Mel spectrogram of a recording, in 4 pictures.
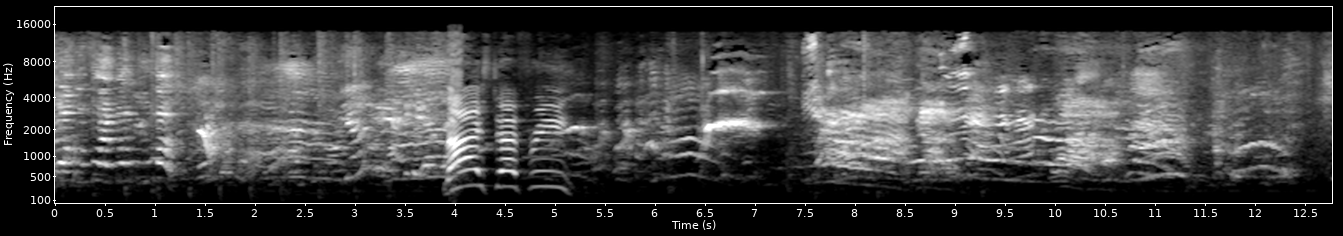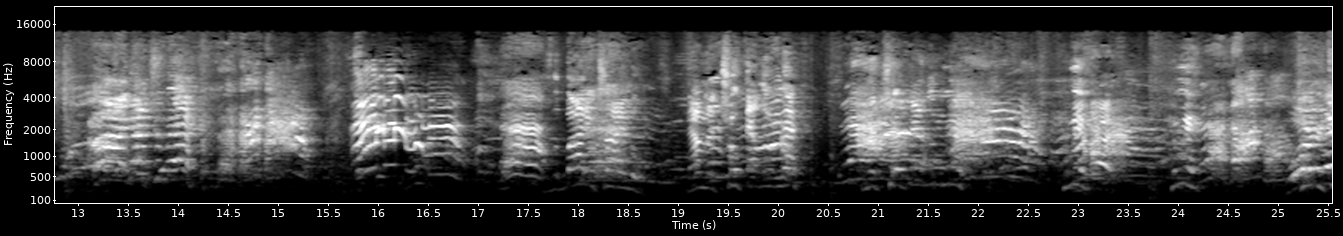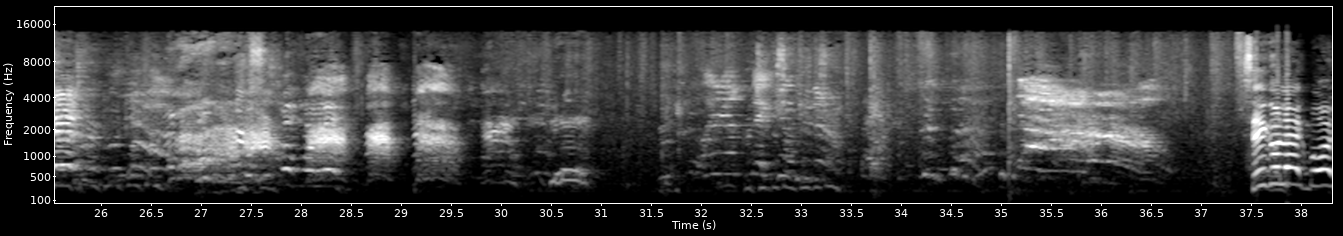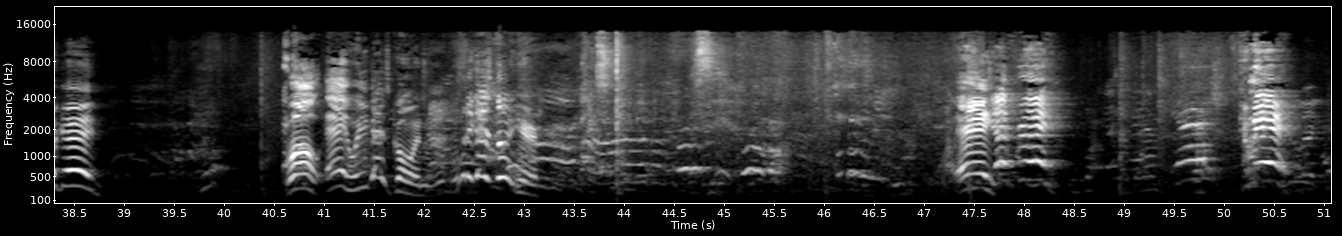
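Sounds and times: people shouting: 6.3 - 14.1
child's high cry: 35.1 - 36.6.

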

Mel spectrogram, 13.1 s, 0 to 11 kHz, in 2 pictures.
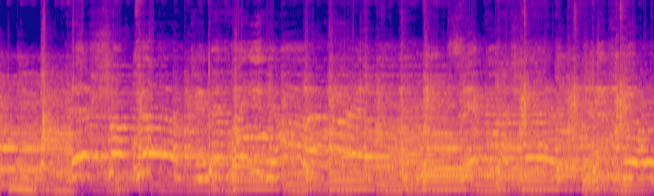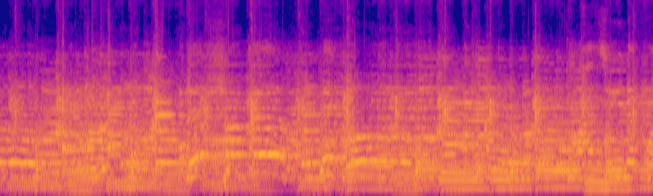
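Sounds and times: acoustic and electric guitars: 0.0 - 13.0
bass: 0.0 - 13.0
hand drum beat: 0.0 - 13.0
sliding melody line: 0.7 - 11.5.

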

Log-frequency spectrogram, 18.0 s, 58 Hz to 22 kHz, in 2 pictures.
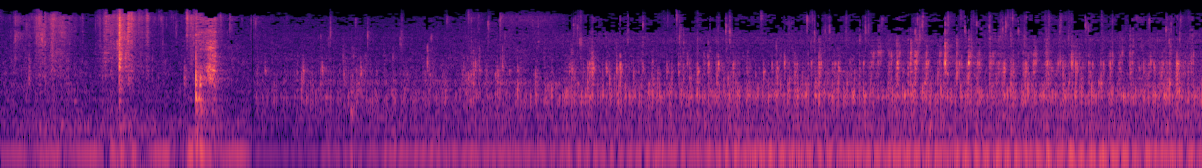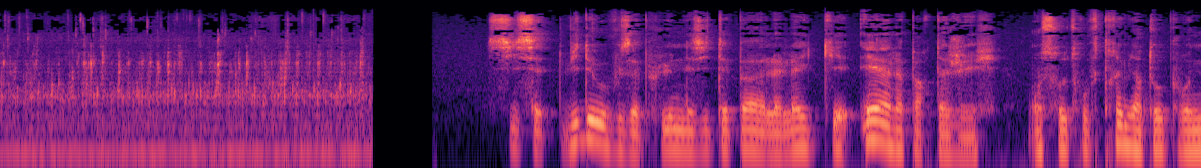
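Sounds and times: food sizzling and bubbling in pan: 1.2 - 11.8.

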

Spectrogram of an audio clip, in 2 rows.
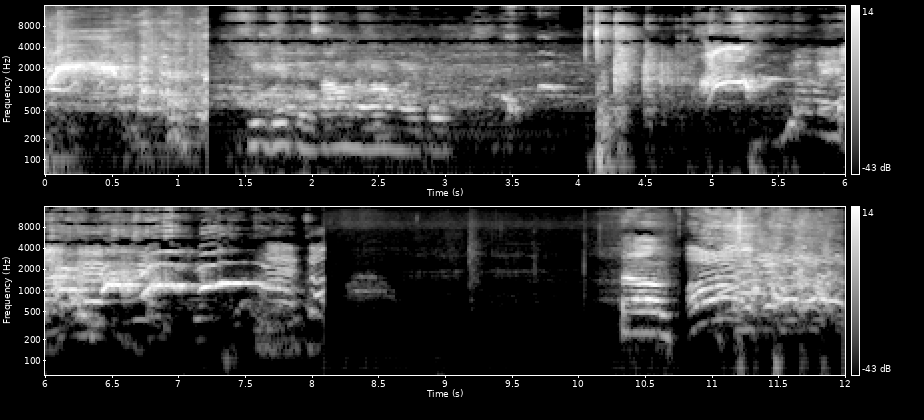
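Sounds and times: people screaming and shrieking: 0.0 - 2.0, 3.2 - 4.2, 4.9 - 8.2, 10.8 - 12.0.

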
